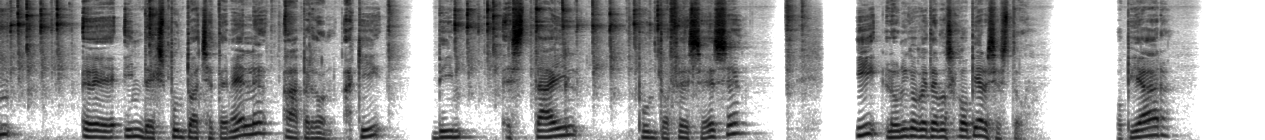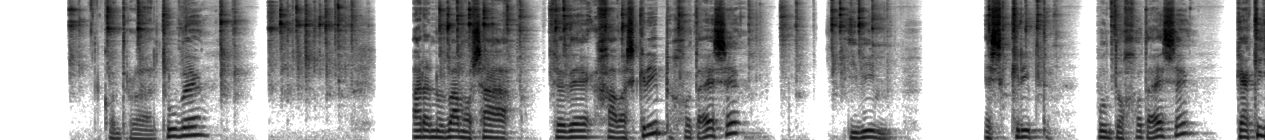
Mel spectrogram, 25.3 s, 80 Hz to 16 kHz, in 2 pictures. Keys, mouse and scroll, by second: 0.1-1.7 typing, 4.4 BackSpace, 5.5-7.4 typing, 8.8 Return, 8.8 typing, 12.8 click, 13.5 i, 14.9 ctrl+alt+v, 15.1 Escape, 16.4 Return, 16.4-19.6 typing, 17.8 Return, 19.7 Tab, 20.8 Return, 20.9-23.4 typing, 23.9 Return.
